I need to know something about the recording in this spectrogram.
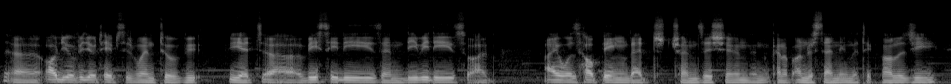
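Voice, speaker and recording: A middle-aged man from Tanzania speaks as an interview guest, relaxed and unhurried, with frequent fillers and small restarts. His voice sits low and mellow, and he keeps it fairly flat. Soft music plays faintly behind him. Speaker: founder and guest. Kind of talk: casual interview talk.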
